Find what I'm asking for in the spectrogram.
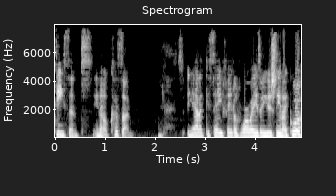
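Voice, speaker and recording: A woman speaks in an Irish accent with a fairly high pitch. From Ireland. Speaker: podcast co-host. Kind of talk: casual chat.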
